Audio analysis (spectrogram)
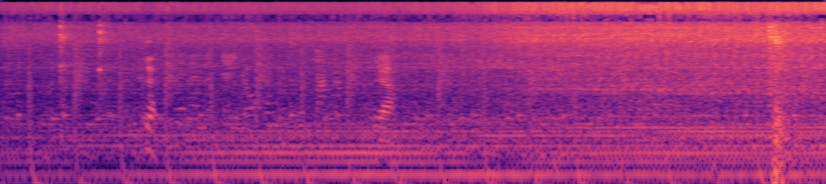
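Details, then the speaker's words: Mazda Miata after the misfire fix, spark plug wires put back in correct order; catches and settles into a steady, even idle, no misfire or knock; normal running. "the problem was actually simpler than I thought the wires were placed in the wrong order my dad actually fixed a car for me when I wasn't at home and here's the video of it starting [Music] [Music] up it works"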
